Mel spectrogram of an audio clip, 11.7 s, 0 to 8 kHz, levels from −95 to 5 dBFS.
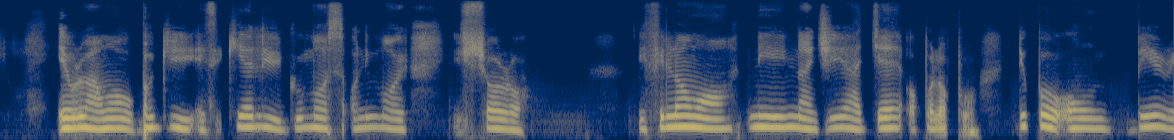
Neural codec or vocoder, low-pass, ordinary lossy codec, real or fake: codec, 16 kHz, 1 kbps, X-Codec, WavLM features, trained on Multilingual LibriSpeech; none; none; fake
